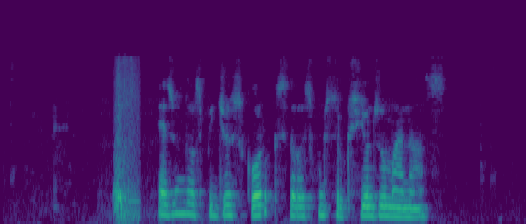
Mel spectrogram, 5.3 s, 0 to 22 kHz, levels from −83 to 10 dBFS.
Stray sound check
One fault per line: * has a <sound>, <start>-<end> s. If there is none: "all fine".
* has a whoosh, 1.1-1.4 s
